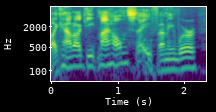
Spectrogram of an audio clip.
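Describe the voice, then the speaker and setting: A man's voice: medium pitch, lively intonation, moderate pace. A man talking conversationally as a podcast guest, explaining things and often repeating or restarting his words. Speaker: guest, director of a seniors' charity.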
